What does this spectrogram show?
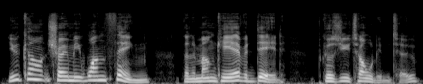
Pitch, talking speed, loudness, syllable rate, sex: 150 Hz, 225 wpm, -16 LUFS, 5.9 syllables/s, male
